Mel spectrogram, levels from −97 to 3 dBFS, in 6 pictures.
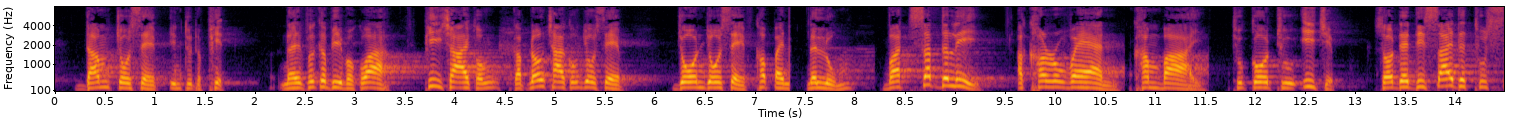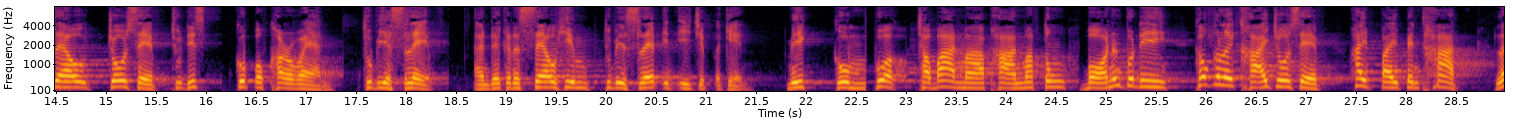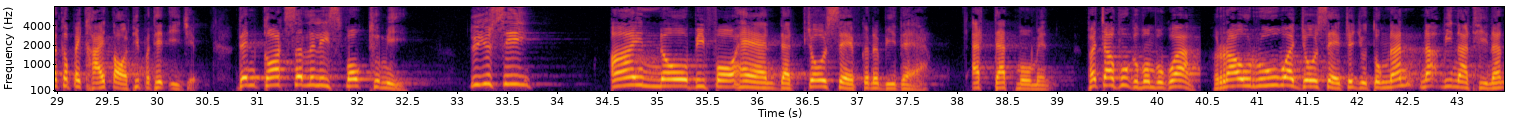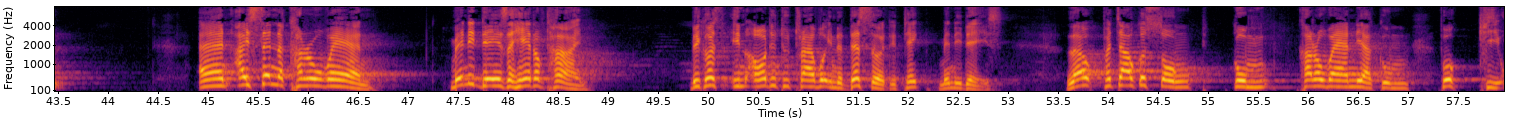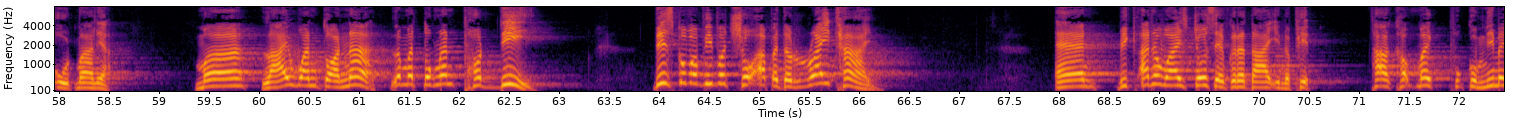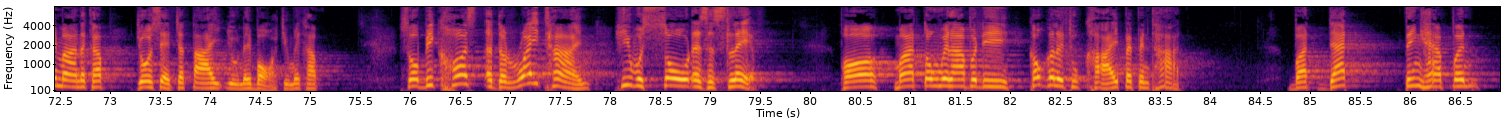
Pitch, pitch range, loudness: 215 Hz, 180-250 Hz, -17 LUFS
